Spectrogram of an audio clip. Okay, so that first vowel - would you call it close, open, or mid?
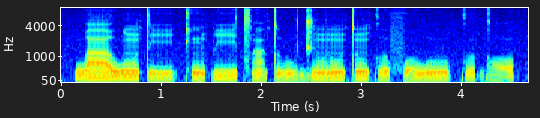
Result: open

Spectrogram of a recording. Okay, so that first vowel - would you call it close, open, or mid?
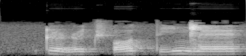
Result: close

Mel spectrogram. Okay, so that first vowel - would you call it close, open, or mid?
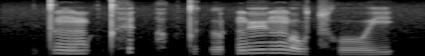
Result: close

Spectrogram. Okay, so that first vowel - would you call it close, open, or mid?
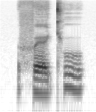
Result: mid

